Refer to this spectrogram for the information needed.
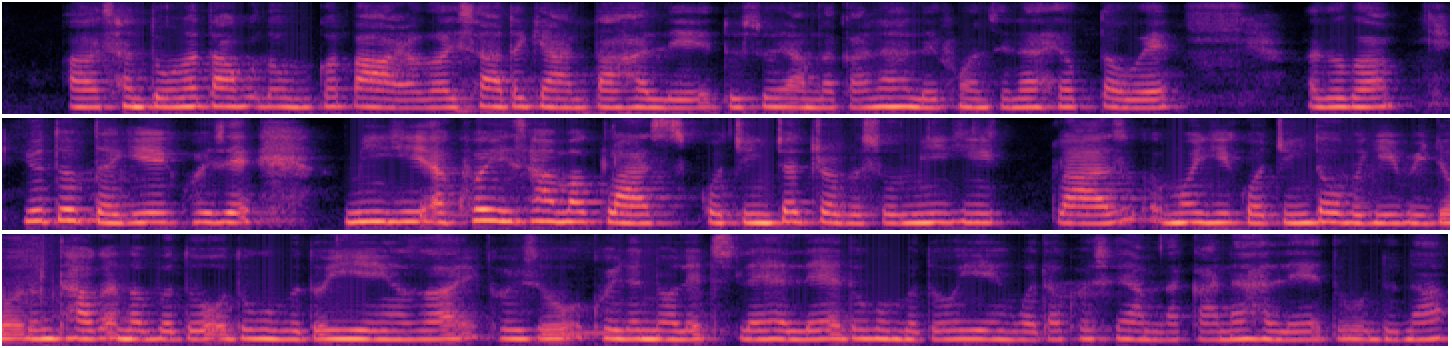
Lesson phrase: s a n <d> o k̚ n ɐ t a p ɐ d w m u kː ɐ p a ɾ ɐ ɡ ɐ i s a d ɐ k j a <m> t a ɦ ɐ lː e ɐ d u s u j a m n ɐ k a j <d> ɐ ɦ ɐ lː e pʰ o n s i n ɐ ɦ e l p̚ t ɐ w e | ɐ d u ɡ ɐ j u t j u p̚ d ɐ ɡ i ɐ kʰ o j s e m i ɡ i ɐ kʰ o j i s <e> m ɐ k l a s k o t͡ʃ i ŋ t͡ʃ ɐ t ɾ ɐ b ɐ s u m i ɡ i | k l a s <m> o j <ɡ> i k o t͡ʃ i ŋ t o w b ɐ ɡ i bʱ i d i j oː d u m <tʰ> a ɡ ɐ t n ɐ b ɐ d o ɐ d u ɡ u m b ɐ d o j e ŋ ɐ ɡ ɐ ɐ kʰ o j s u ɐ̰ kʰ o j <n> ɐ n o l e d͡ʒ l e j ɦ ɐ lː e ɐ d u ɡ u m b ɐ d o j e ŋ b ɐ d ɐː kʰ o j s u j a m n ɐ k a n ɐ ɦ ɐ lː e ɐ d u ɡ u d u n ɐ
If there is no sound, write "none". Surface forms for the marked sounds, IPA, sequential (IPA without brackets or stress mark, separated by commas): t, n, n, a, m, ɡ, tʰ, d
